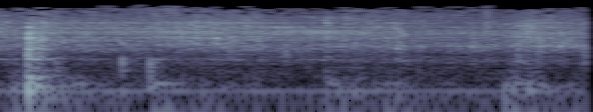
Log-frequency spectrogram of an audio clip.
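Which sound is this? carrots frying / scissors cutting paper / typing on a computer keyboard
carrots frying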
